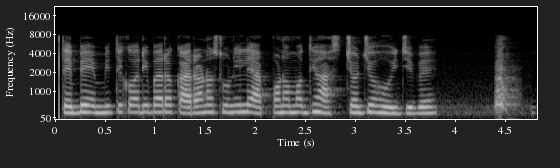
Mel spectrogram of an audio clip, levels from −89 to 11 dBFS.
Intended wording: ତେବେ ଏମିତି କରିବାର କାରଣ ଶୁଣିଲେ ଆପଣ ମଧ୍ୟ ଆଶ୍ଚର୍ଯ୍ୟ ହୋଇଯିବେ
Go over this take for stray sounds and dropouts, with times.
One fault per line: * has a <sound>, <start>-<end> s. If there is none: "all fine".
* has a bark, 4.4-4.7 s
